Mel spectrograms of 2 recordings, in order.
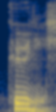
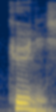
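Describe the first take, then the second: No difference in how they are said.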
